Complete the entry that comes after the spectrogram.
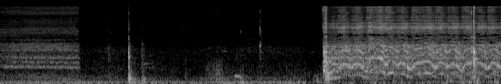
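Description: Fiat 127's engine being cranked over by the starter, loud and uneven, trying to catch, beginning about three seconds in. A short hiss and a single click come before it.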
